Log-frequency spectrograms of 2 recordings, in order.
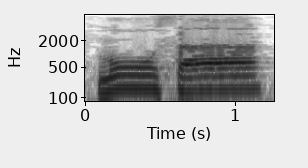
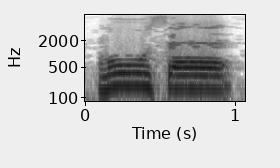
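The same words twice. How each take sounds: First: The final vowel is a clear open 'a'. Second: The final vowel leans slightly toward 'ee'. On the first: "فتحا وسطا، ليس لا فتحا مبالغا فيه ولا فتحا مخلوطا بياء" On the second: "ويخلطون هذا الصوت بشيء من الياء"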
